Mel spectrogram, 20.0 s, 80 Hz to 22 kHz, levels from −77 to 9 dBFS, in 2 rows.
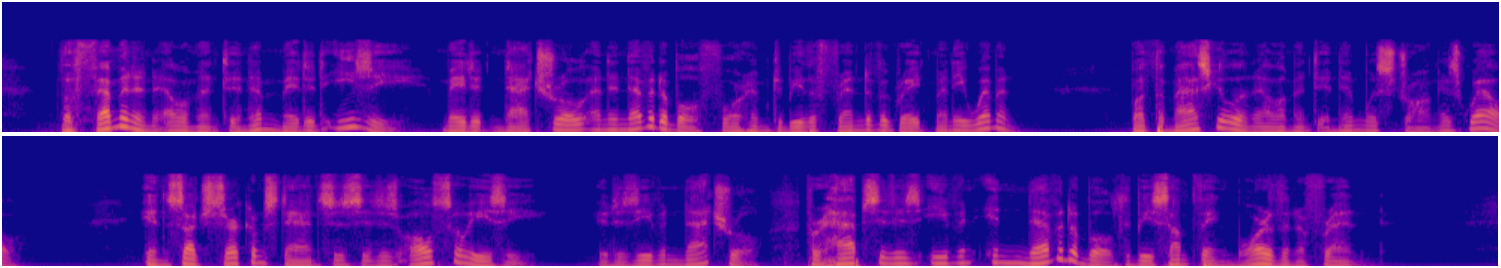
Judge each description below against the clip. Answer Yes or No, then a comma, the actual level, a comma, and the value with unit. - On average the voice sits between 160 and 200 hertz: No, low, 110 Hz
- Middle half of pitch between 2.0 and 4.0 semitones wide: No, average, 5.2 semitones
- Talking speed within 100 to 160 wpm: No, average, 170 wpm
